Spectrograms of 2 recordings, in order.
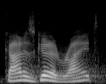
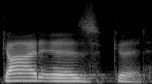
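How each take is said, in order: First: God is good, then right? rising as an unsure question. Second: God is good, said slowly with a falling close; firm statement. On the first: Pastor voicing a grieving father's unsure, rising question. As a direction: ask it, half doubting, ending on a rise. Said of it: "We might be saying it as a question". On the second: Pastor voicing a grieving father's slow, firm affirmation. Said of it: "We keep saying it". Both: Shown as a demonstration.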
